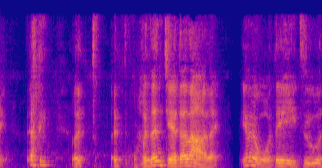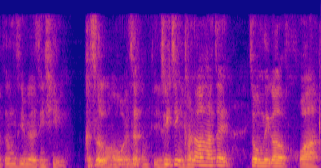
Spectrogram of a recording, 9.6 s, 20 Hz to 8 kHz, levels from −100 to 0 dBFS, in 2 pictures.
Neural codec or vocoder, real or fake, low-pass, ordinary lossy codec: codec, 16 kHz, 4.8 kbps, FACodec; fake; 7.2 kHz; MP3, 64 kbps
